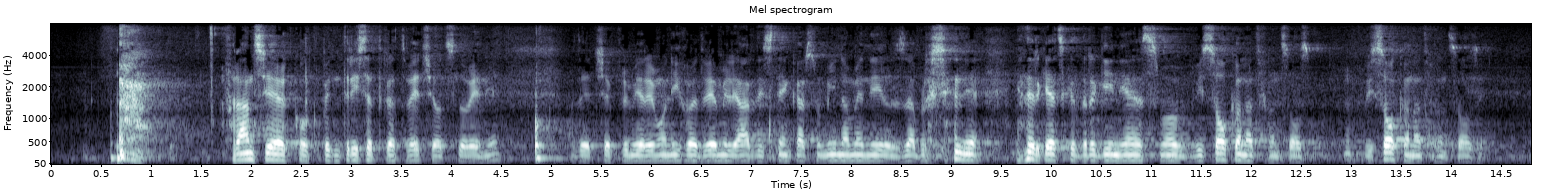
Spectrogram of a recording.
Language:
Slovenian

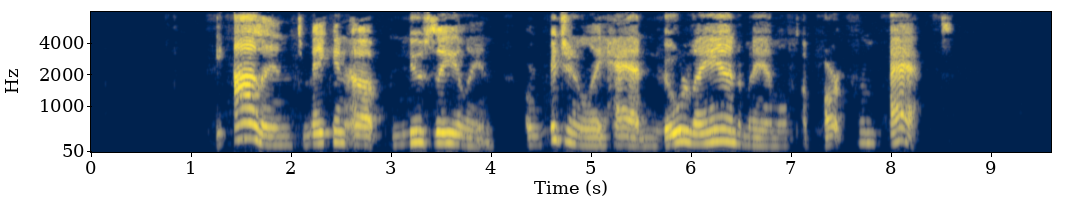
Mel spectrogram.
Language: English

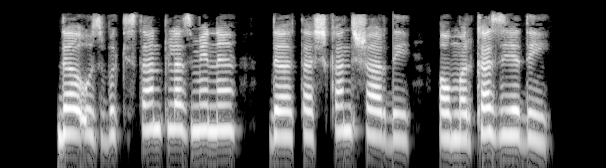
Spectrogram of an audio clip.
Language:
Pashto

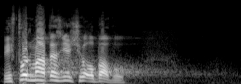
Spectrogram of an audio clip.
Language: Czech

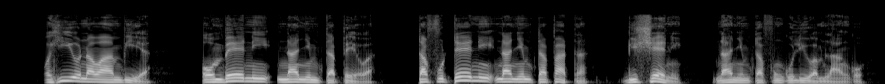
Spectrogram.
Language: Swahili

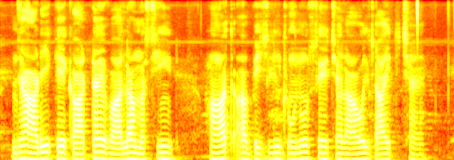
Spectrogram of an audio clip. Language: Maithili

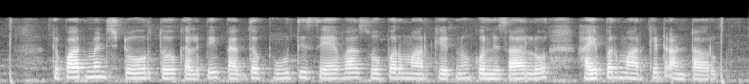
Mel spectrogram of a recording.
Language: Telugu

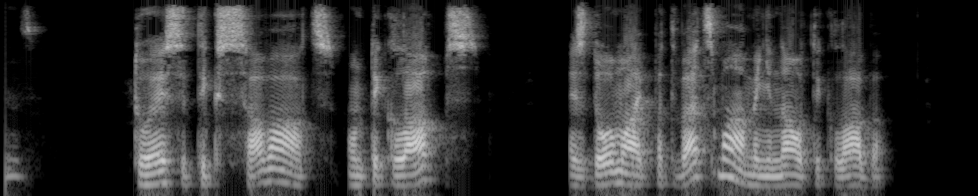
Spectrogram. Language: Latvian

